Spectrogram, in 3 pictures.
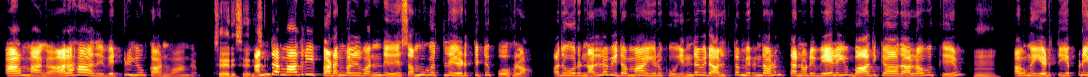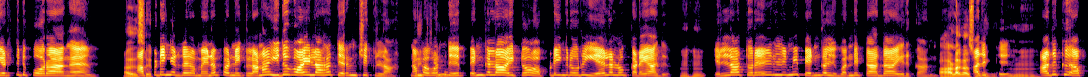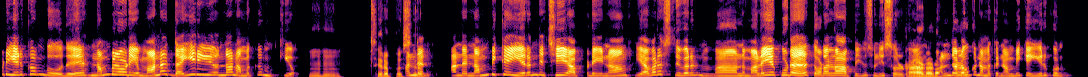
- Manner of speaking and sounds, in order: "ஏளனம்" said as "ஏளளம்"; "வந்துட்டே" said as "வந்துட்டா"; other background noise; "சிகரம்" said as "சிவரம்"
- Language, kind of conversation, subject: Tamil, podcast, கதைகளில் பெண்கள் எப்படிப் படைக்கப்பட வேண்டும்?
